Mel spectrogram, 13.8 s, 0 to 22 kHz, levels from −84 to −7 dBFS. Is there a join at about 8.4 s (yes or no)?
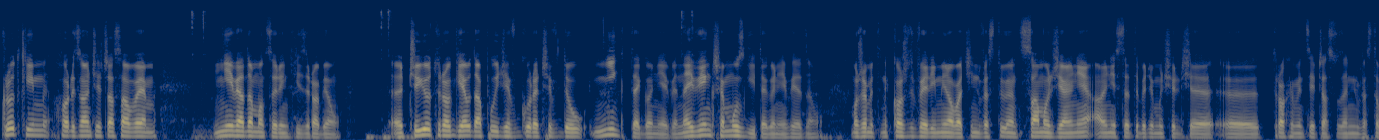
yes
